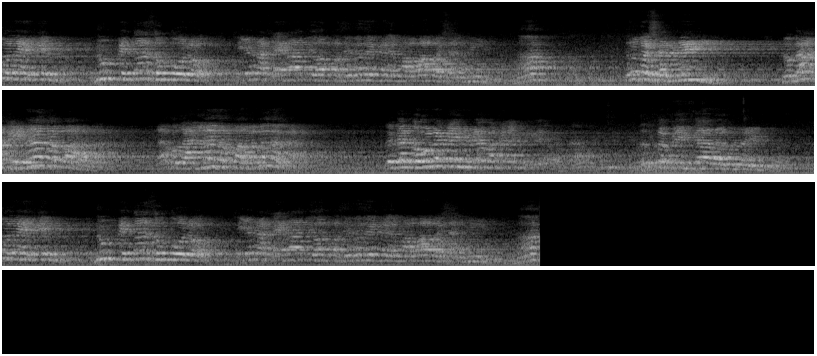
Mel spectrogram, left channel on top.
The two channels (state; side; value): drops out; right; at 5.4 s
